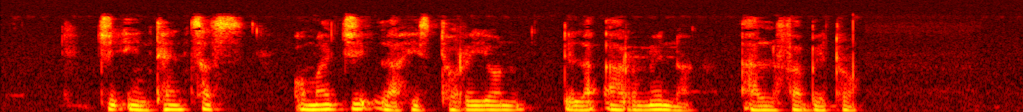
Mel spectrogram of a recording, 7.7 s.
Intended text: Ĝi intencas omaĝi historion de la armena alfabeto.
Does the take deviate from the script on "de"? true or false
false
